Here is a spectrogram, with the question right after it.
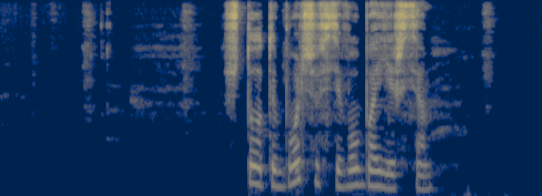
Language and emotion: Russian, neutral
